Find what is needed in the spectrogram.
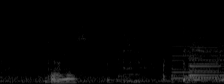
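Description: Mostly quiet, then near the end a bağlama (saz) is plucked and its strings ring on as the instrument starts to play.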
